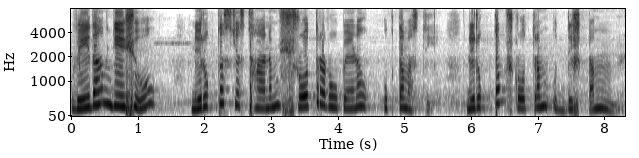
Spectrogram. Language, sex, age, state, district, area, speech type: Sanskrit, female, 30-45, Telangana, Hyderabad, urban, spontaneous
